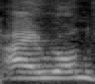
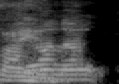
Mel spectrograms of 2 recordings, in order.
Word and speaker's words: iron: I've been saying I've been saying I run for 30 years. I said, "Well, it's not. It's pronounced iron."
